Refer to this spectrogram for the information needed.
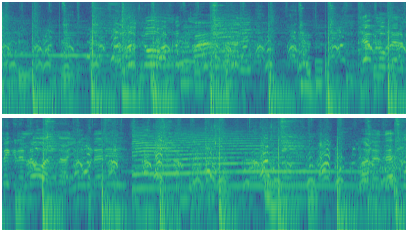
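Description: A pack of dogs barks and yips nonstop, overlapping in a loud, dense chorus with high-pitched whines mixed in, filling the whole stretch.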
